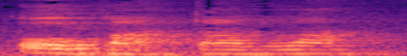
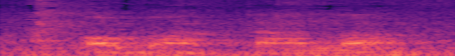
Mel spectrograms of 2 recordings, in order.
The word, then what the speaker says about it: Obàtálá: Obatala ou Obatala? Obatala, Depende da região. que pronuncia a palavra. Ok. Em Oderemó nós falamos Obatala. Em Leifé se fala Obatala.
